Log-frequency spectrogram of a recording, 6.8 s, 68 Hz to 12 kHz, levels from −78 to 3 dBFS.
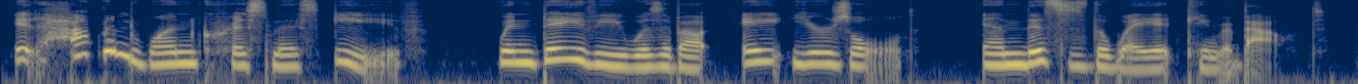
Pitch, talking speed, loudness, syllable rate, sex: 235 Hz, 175 wpm, -18 LUFS, 4.9 syllables/s, female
